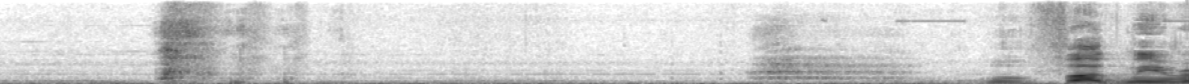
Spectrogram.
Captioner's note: Jack chuckles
